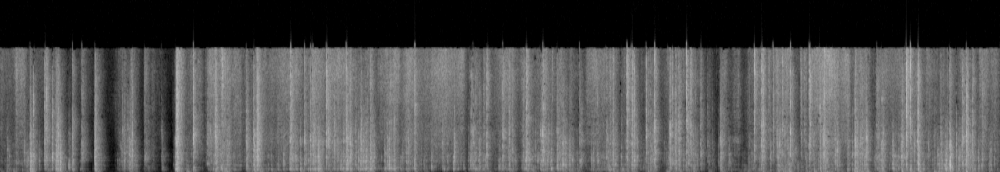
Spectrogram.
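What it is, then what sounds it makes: Kraft paper shopping bag being crumpled. An empty brown Lidl kraft paper shopping bag with handles is held up and crumpled with the fingertips. Dense, dry crinkling and crackling fills the clip with bright, papery texture, pausing briefly near the start and again around the eleven-second mark.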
